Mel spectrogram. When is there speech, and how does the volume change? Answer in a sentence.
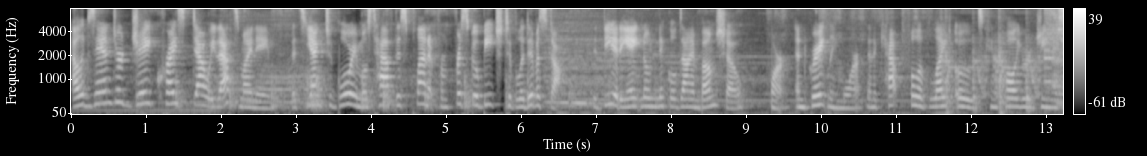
You can hear the speech from 0.0 to 13.1 s, at a steady volume.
